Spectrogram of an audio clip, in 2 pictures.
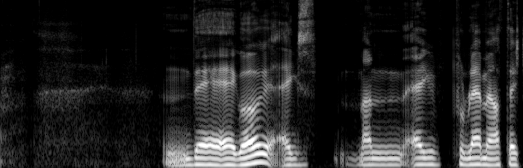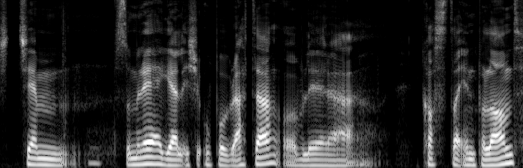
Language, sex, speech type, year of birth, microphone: Norwegian, male, spontaneous, 1978, Shure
